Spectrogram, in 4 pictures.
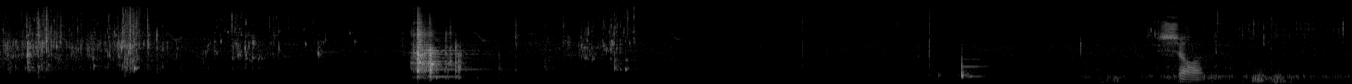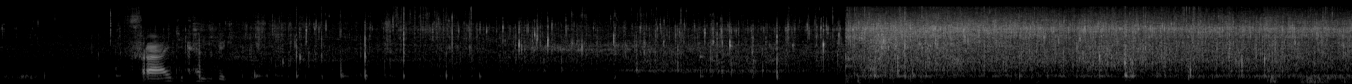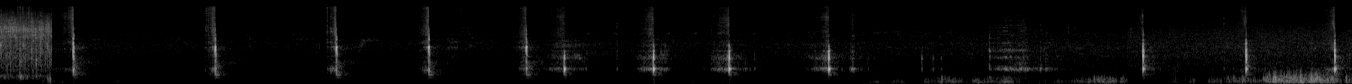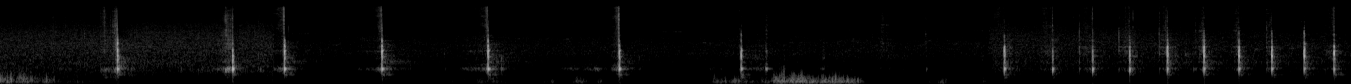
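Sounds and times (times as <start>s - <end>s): food sizzling in hot oil: 15.4s - 27.6s.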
